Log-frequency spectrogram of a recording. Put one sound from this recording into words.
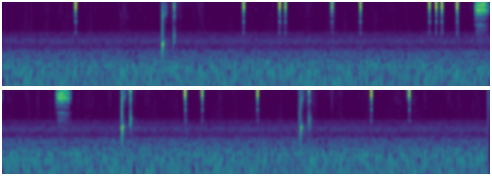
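Short menu clicks and blips sound now and then.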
